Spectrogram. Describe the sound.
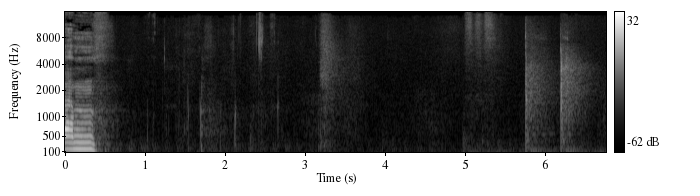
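A pen scratches out mathematical notation by hand in a few faint, short bursts of scraping strokes with quiet pauses between them, after a brief voice at the start.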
